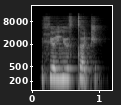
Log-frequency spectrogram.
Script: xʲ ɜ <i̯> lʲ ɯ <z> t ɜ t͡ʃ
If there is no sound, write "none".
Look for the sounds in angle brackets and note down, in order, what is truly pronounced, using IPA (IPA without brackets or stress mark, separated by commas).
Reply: i̯, z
